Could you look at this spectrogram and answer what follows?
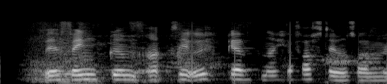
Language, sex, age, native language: Icelandic, male, 12, Icelandic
